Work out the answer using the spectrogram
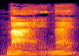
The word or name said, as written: nai3nai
